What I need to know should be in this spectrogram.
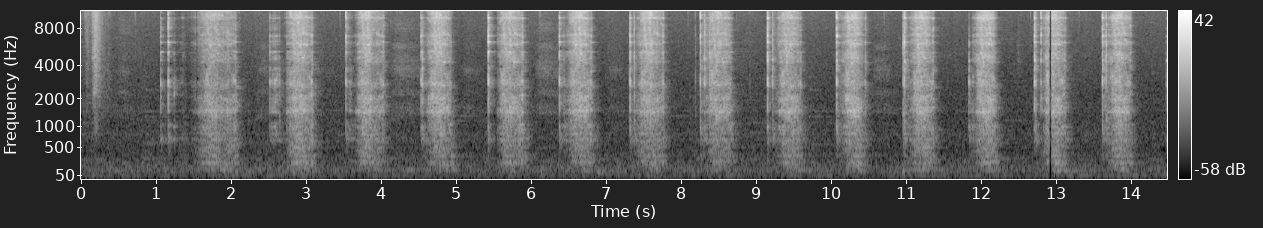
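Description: A file rasps back and forth across wood in steady, even strokes.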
